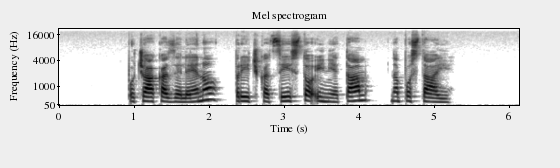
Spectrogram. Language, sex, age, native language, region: Slovenian, female, 30-49, Slovenian, Central Slovenia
